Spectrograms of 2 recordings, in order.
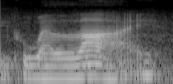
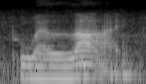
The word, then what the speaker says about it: puellae: The A-E diphthong is pronounced I, right?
